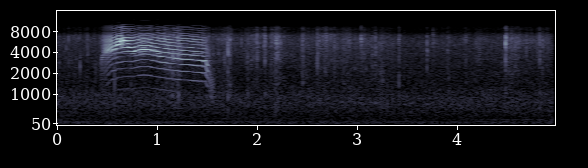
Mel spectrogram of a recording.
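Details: Frog screaming while being eaten by a snake; one loud, strained, harmonic scream lasting about a second, steady then dropping at the end, followed by faint clicks over background hiss.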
